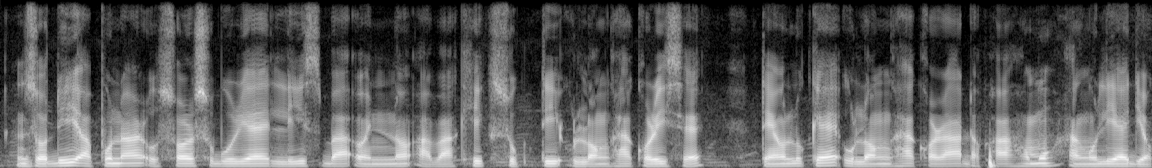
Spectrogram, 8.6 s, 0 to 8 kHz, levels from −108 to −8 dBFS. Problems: continuous background conversations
